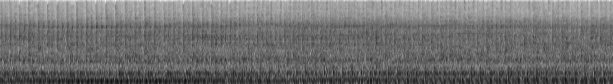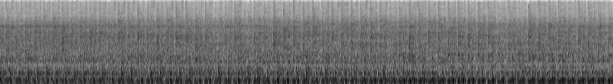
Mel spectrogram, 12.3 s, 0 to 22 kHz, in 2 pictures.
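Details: Race tractor engine run, coil ground wire used as kill switch, belt flopping: heavy, loud, steady exhaust drone with a fast even pulse of about 200 a minute and no knock; the exhaust is still very loud.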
